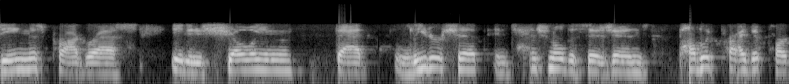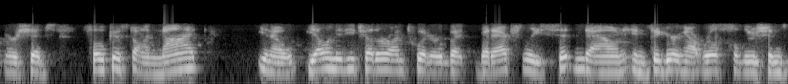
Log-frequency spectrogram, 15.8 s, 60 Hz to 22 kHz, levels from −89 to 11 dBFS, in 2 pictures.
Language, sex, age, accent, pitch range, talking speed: English, male, 50-69, American, 135-170 Hz, 125 wpm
